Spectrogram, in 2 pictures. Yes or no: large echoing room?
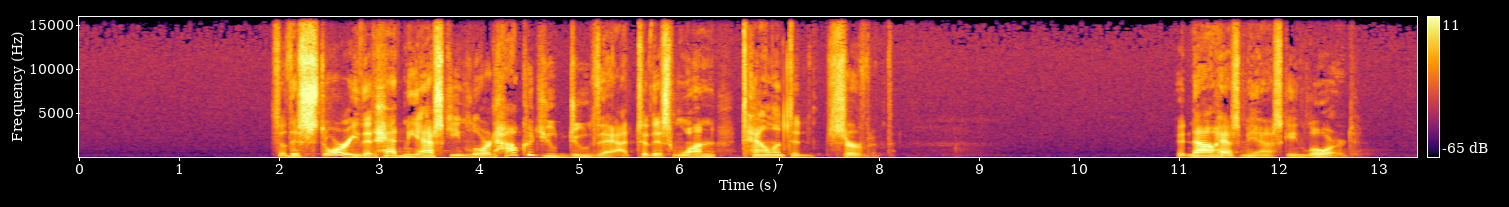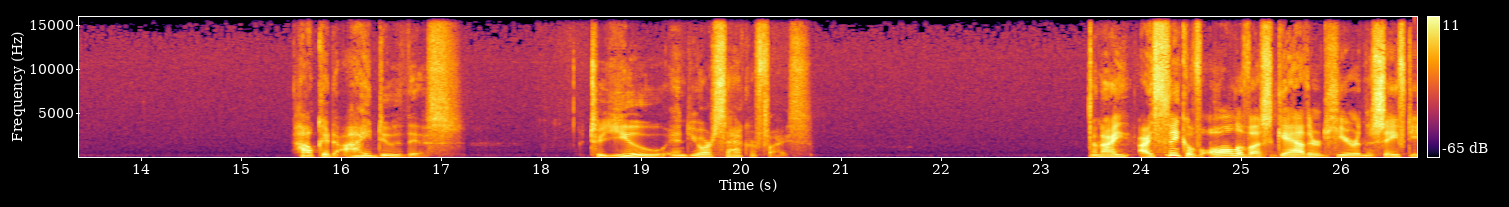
yes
